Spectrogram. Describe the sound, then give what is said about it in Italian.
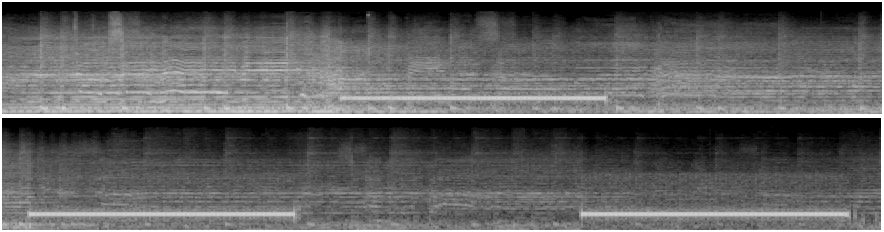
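Telephone tones sound as a call is placed to a hotel. After a short noisy start come three loud, steady beeps of about two seconds each, with pauses between them. “Io proverei a chiamare questi signori dell'albergo.”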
